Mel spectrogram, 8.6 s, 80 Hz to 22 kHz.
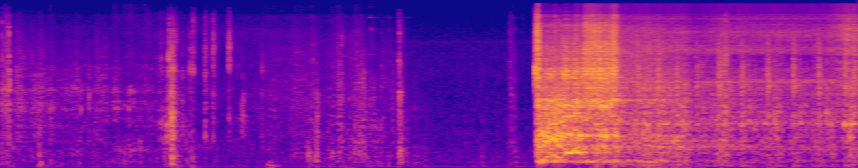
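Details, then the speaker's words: Boat V8 engine with Cobra outdrive, newly got running and started with the key, still needing a lower unit: a few quiet clicks, then it catches immediately and settles into a smooth, even, super-quiet idle; normal start and idle. "I got it running. I'm going to start it up for you, let you see what it sounds like. Super quiet, starts up immediately, but I still need a lower unit."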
